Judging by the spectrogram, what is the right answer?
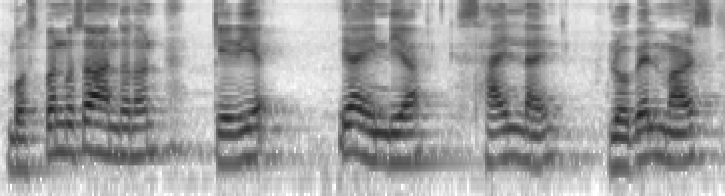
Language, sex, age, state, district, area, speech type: Assamese, male, 18-30, Assam, Sonitpur, rural, spontaneous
